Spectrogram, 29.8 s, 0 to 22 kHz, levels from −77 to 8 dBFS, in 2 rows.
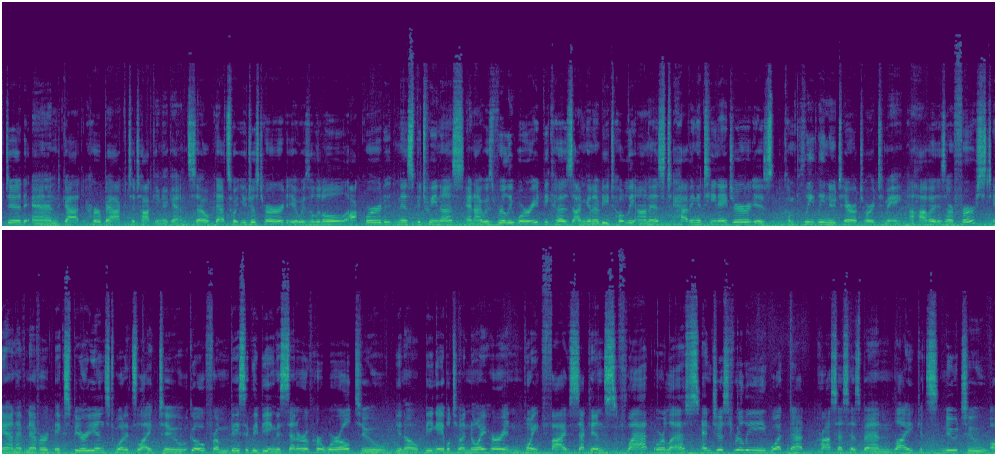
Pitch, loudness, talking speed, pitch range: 165 Hz, -18 LUFS, 175 wpm, 145-180 Hz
